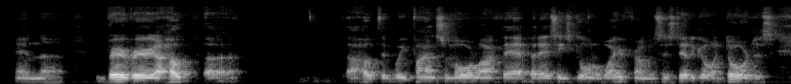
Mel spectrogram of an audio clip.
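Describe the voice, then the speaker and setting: This man talks in a Southern US accent. He moves along at a fairly quick clip. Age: 60s. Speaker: cryptid field researcher. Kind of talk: podcast interview. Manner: casual, many fillers and restarts.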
